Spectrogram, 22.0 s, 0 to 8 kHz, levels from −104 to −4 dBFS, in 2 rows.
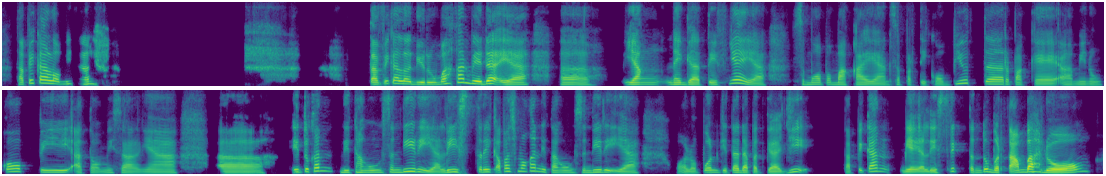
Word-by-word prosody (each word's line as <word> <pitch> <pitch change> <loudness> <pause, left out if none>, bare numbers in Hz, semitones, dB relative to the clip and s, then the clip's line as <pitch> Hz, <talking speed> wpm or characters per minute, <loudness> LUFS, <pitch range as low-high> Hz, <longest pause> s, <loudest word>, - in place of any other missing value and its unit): Tapi 195 +10 -1
kalau 285 -6 +5
misalnya 220 0 -5 2.6
Tapi 185 +5 +3
kalau 255 -3 +3
di 195 -3 0
rumah 200 +7 +1
kan 360 +5 +3
beda 260 -2 +7
ya, 175 +1 +2 0.3
eee, 165 -2 -1 0.4
yang 180 -1 +1
negatifnya, 175 - 0
ya, 150 -3 -1 0.3
semua 180 +2 -7
pemakaian 160 -2 -4
seperti 155 -3 -13
computer, 215 - -3
pakai, 155 -3 -4
eee, 155 -1 -6
minum 150 -2 -10
kopi, 200 - -1
atau 155 +2 -6
misalnya, 150 -1 -6 0.4
eee, 155 0 0 0.3
itu 230 +3 +1
kan 310 +4 +2 0.2
ditanggung 190 +1 -3
sendiri 225 +5 0
ya, 150 - -3
listrik, 230 +2 -1
apa, 285 - 0
semua 285 +2 -3
kan 305 - -1
ditanggung 165 -7 -5
sendiri, 195 +3 -2
ya. 145 +1 -3 0.4
Walaupun 145 +7 -4
kita 190 +1 -1
dapat 160 -3 -1
gaji, 175 - -2 0.3
tapi 390 - -6
kan 275 0 +3 0.2
biaya 150 -1 +2
listrik 160 - -4
tentu 175 +7 0
bertambah, 230 +3 +6
dong. 180 - +7
185 Hz, 130 wpm, -25 LUFS, 155-235 Hz, 2.6 s, beda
